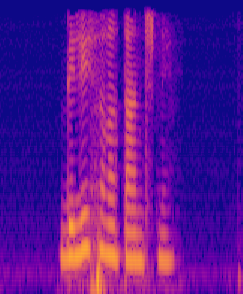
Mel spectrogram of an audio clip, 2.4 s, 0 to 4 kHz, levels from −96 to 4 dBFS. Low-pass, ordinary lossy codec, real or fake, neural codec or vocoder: 3.6 kHz; AAC, 16 kbps; fake; autoencoder, 48 kHz, 32 numbers a frame, DAC-VAE, trained on Japanese speech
